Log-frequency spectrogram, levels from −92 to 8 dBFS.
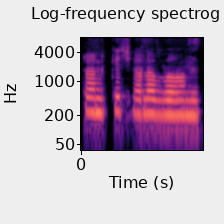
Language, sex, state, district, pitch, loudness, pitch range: Telugu, female, Andhra Pradesh, Chittoor, 215 Hz, -25 LUFS, 200-230 Hz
